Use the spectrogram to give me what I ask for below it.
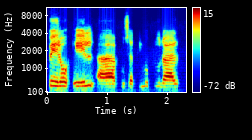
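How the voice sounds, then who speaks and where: A man teaching a Greek grammar lecture, patiently repeating and slowly spelling out word forms. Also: fairly high pitch, fairly even intonation, pushed and bright, muffled recording.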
